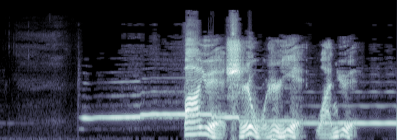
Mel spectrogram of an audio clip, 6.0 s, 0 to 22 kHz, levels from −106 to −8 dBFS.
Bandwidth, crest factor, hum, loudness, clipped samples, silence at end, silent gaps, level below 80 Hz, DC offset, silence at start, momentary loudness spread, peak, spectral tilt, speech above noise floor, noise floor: 16 kHz; 18 dB; none; -17 LUFS; under 0.1%; 0 s; none; -50 dBFS; under 0.1%; 1.2 s; 18 LU; -2 dBFS; -4 dB/octave; 50 dB; -66 dBFS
